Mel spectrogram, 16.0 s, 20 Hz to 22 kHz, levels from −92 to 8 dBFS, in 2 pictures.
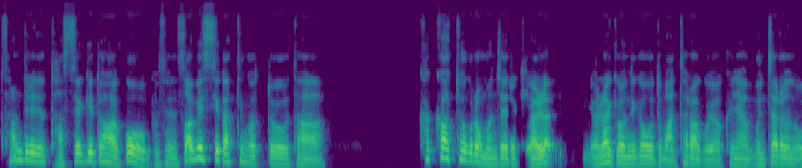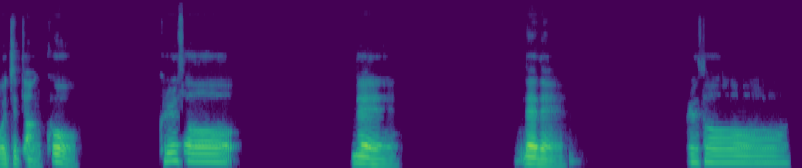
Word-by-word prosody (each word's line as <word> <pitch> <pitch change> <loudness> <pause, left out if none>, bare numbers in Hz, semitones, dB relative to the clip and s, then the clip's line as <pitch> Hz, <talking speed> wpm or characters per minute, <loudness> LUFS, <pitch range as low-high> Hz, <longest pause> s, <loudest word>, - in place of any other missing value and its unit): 사람들이 150 -6 -1
다 105 - -7
쓰기도 145 +5 0
하고 155 +3 +3
무슨 105 -1 -8
서비스 205 - +4
같은 140 -2 0
것도 110 -3 -2
다 95 -3 -2 0.9
카카오톡으로 180 - +2
먼저 105 +1 0
이렇게 105 - -2
연락 - - +5 0.4
연락이 130 -1 +2
오는 115 -1 +3
경우도 115 -3 +1
많더라고요, 85 -1 -2
그냥 95 -3 -5
문자로는 105 +3 0
오지도 100 -3 -3
않고. - - -1 0.8
그래서 155 +1 -4 1.6
네. 95 -9 +1 1.1
네네. 95 -9 +2 1.2
그래서 65 - -5
115 Hz, 245 characters per minute, -25 LUFS, 95-140 Hz, 1.6 s, 연락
